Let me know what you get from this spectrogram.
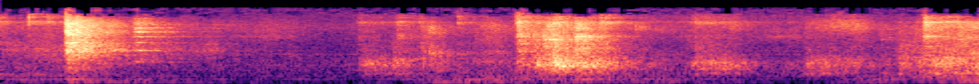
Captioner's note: ball ping pong hitting continues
